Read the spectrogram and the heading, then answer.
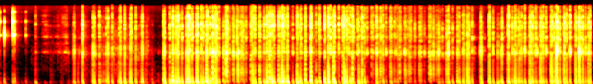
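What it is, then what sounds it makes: Aluminum spray bottle tapped. Fingertips and nails tap rapidly on a hollow, silver aluminum spray bottle. Sparse, quiet taps at first give way to a dense, louder flurry of short, dull thumps with bright clicky edges. The pace slows slightly near the end.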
